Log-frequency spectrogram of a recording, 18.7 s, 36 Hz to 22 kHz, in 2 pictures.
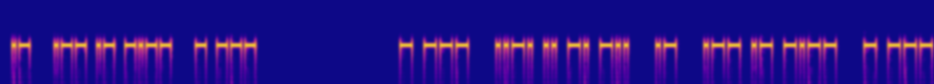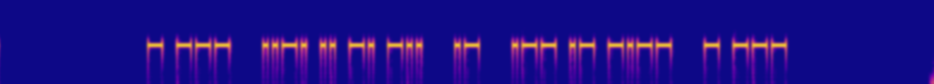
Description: Morse code, heard as a keyed tone, about 31 wpm, 700 Hz. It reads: A WAY TO TO FIND A WAY TO TO FIND A WAY TO
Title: Speed-Racing - Sets of 5 Words 25wpm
